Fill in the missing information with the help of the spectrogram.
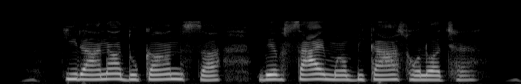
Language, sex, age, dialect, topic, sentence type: Maithili, female, 18-24, Angika, agriculture, statement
